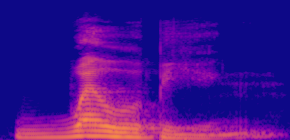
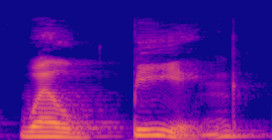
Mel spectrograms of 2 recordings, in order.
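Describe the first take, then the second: First: The stress is on the first syllable. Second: The stress is on the second syllable. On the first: The speaker calls it right. "the stress is on the first syllable" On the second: The speaker calls it wrong. "not well-being, mm-mm-mm"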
